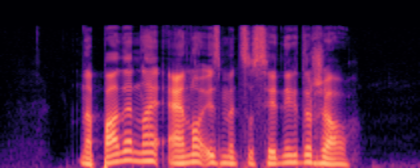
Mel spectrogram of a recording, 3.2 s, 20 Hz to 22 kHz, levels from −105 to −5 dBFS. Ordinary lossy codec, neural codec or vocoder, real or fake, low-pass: none; none; real; none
